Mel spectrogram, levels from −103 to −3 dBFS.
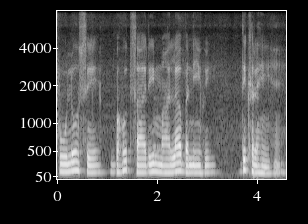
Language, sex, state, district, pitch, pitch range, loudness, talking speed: Hindi, female, Uttar Pradesh, Lucknow, 130 Hz, 125-140 Hz, -17 LUFS, 130 wpm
